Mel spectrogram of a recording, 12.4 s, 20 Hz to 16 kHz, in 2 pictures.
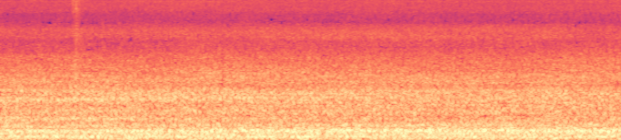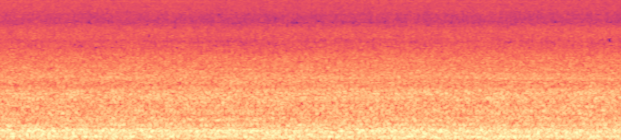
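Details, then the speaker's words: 2007 Ford Explorer with a newly fitted mechanical clutch fan replacing an electric fan; even idle hum with fan whoosh, no rattles or clicks, idle comes down after a minute; fan later rubbing a hose; normal idle. "it's normal for the idle to come down after a minute or so"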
